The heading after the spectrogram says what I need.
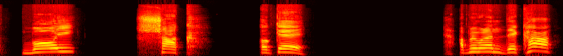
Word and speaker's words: বৈশাখ: স্মরণীয় এই বৈশাখটা খুবই গুরুত্বপূর্ণ, খেয়াল করি ওই আছে তাহলে বই শাখ, বই শাখ।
